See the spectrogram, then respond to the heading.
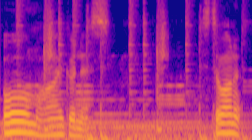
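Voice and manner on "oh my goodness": normal talking voice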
